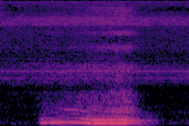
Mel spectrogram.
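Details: Sleeping Labrador Retriever, a normal-muzzled dog: a single low, rumbling snore from vibration of the soft tissues of the mouth and throat.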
